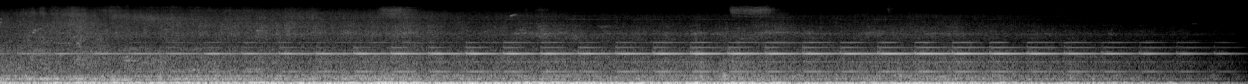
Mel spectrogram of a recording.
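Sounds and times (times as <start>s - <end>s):
freight train in Burnaby BC Canada: 0.0s - 12.4s
railway crossing in Burnaby BC Canada: 0.0s - 12.4s.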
